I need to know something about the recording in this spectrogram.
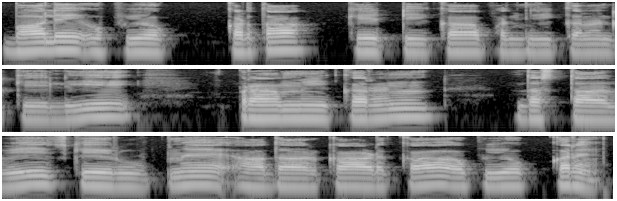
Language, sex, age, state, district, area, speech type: Hindi, male, 60+, Rajasthan, Karauli, rural, read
